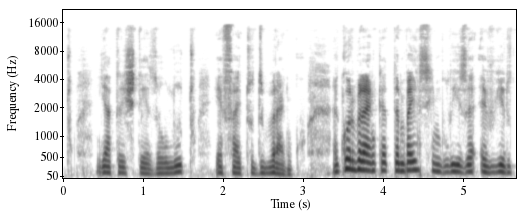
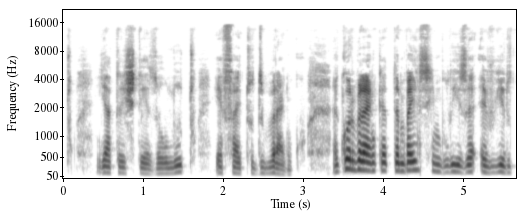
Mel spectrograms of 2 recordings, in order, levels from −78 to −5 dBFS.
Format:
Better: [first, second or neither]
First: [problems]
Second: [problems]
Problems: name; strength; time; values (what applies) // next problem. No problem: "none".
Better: first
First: none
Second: thin; somewhat; fading below 450 Hz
